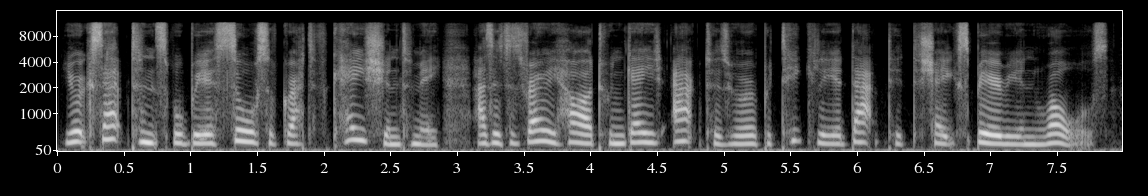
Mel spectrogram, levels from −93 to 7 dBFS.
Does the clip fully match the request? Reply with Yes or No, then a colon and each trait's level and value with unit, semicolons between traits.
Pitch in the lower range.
No: high, 235 Hz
